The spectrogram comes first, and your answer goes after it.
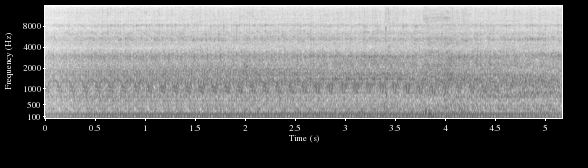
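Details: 2004 Ford F-250 6.0 diesel idling after a crank-no-start was fixed with a new BulletProof Diesel FICM power supply; started with a jumper box after sitting for days. Steady clatter, no hunting or stumbling. Normal.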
